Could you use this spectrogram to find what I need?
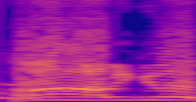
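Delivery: crying shout of a spirit arriving; sobbing ghost voice; acted weeping spirit. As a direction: wail the answer through tears. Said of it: "ચાલ, હવે રોવા માંડ".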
